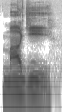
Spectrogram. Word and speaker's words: Magi: It is a hard G and a short I. – What? – It's pronounced Magi.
